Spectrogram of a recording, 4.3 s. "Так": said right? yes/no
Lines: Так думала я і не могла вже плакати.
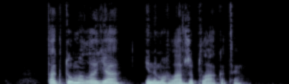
yes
